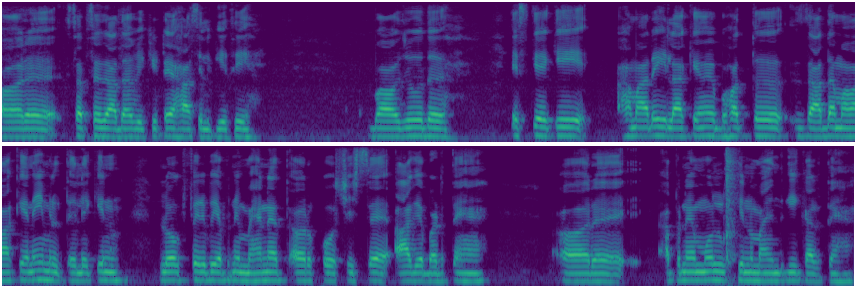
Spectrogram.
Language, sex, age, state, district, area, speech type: Urdu, male, 18-30, Uttar Pradesh, Siddharthnagar, rural, spontaneous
